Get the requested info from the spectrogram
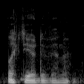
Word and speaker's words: Lectio Divina: How do you say that? – Lectio Divina. – Divina. I did say it right.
